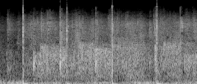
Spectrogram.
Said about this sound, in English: Mother, we clap.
